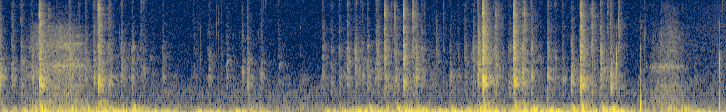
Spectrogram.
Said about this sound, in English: I'm just going to type that in.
